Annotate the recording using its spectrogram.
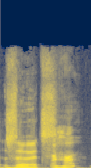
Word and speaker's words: xertz: Well, it's pronounced XERTZ, but it's spelt X-E-R-T-Z.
